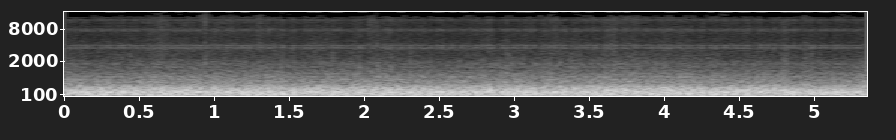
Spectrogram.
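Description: Steady low rumble of a jet airliner's cabin in flight, heard from a window seat.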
